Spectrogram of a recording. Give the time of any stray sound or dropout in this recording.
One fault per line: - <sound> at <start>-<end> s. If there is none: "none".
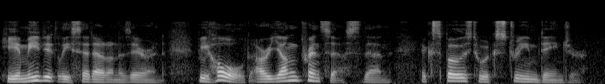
none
